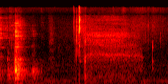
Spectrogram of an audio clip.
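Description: A drinking glass topples over: a sharp knock, then a second clattering hit followed by a bright ringing tone that fades out over about half a second. No one speaks.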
